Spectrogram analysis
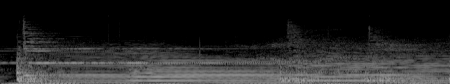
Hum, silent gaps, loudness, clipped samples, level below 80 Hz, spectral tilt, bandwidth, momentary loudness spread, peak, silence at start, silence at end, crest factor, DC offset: none; none; -32 LUFS; under 0.1%; -46 dBFS; -7.5 dB/octave; 10.5 kHz; 3 LU; -16 dBFS; 0 s; 0 s; 14 dB; under 0.1%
